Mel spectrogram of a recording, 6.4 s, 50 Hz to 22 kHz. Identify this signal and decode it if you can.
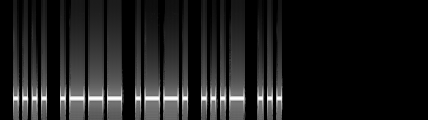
Morse code, heard as a keyed tone, about 17 wpm, 700 Hz. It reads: HJPVS
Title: Code Groups - 5 Letters - 17wpm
